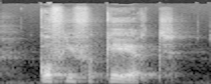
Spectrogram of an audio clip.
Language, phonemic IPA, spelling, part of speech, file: Dutch, /ˌkɔ.fi vərˈkeːrt/, koffie verkeerd, noun, Nl-koffie verkeerd.ogg
- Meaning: café au lait (coffee made with a large proportion of warm milk)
